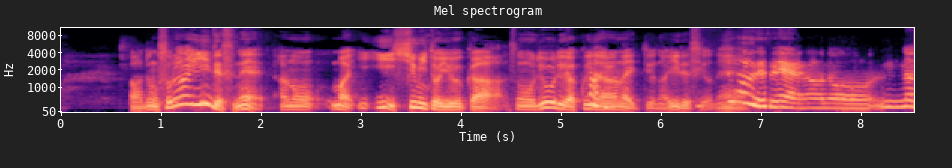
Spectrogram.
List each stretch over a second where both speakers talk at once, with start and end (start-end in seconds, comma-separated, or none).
none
